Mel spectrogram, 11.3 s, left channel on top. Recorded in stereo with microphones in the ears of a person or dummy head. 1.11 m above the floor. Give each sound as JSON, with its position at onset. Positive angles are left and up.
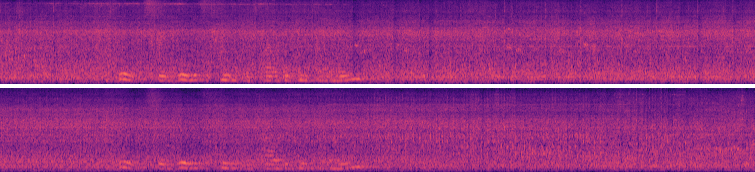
{"t": 1.6, "sound": "a man speaking", "side_deg": 45, "distance_m": 0.7}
